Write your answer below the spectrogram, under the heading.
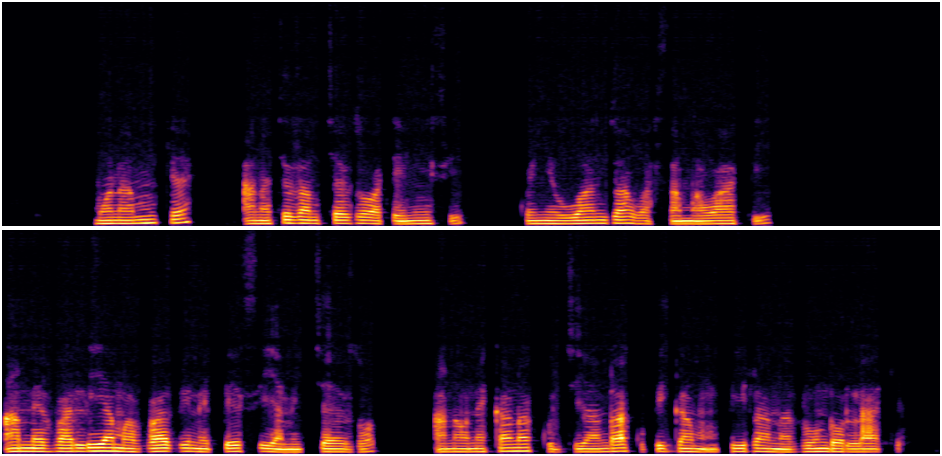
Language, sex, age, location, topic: Swahili, male, 18-24, Nairobi, education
